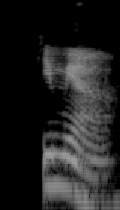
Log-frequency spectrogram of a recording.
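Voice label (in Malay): "kimia", Malay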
